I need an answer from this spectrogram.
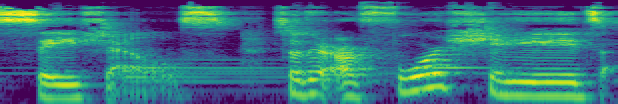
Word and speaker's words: Seychelles: and i would not have known how to pronounce it it's seychelles so there are four shades of this cream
